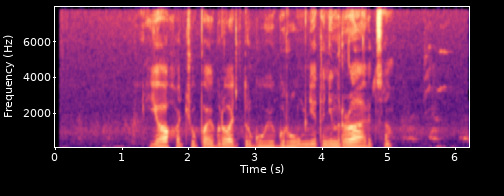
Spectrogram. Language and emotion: Russian, sad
